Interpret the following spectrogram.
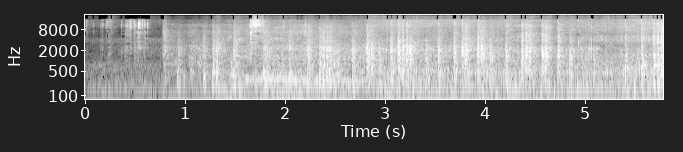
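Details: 2011 Mercedes E200 W212 at idle, heard from inside the car: erratic, tinny metallic rattle, loudest in Park or Neutral and more audible under the bonnet. It mostly subsides in gear and smooths around 1500 rpm in Park; cause unknown.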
